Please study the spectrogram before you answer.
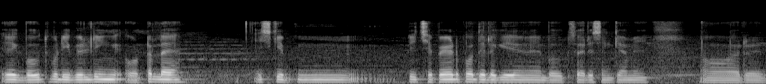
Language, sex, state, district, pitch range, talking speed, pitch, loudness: Hindi, male, Rajasthan, Bikaner, 105-115 Hz, 150 wpm, 110 Hz, -17 LUFS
